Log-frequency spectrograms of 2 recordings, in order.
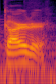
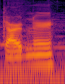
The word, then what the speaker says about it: garter snake: that it's not okay so it is a gardener gartner snake don't garter garter snake yeah that's right that's gardener's snake does not exist wow it was definitely one of those southern ways of pronouncing it that's made it sound like gardner yeah for sure and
